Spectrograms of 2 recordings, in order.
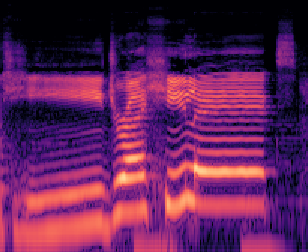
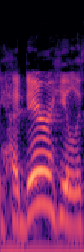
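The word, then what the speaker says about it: Hedera helix: to offer every single Hedra helix or what you call the Hideera helix. It's the correct way to say English ivy or all of the different types of um Costa Farms trending tropicals plants.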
